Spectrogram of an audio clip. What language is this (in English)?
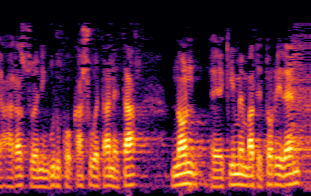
Basque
